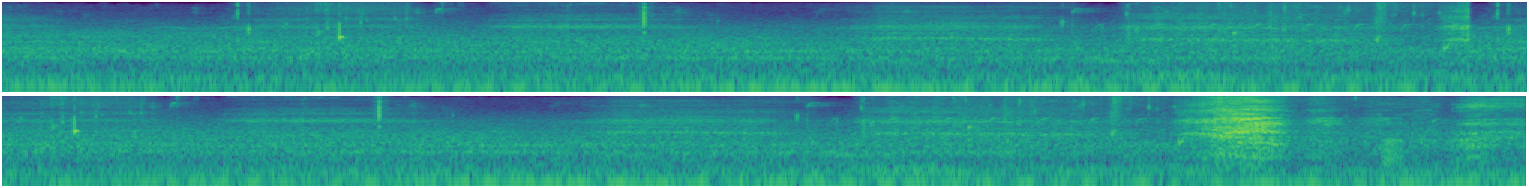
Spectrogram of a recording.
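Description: A person breathing heavily close to the microphone, a breath about every second, over a steady low hum, with a short louder rustle about nine seconds in.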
